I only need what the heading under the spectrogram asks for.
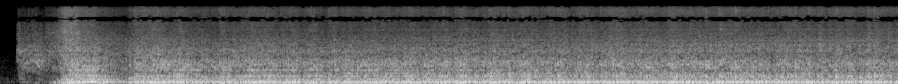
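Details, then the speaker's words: Chevrolet S-10 race truck just after valve adjustment, oil change and header gasket replacement: quick crank, catches and settles to a deep, even, lopey idle with no ticking or knocking; oil pressure 65 psi at idle, about 80 revved. "yeah sounds oil pressure good what did it carry 65 pounds to idle you go up to about 80 when i wrapped it"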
